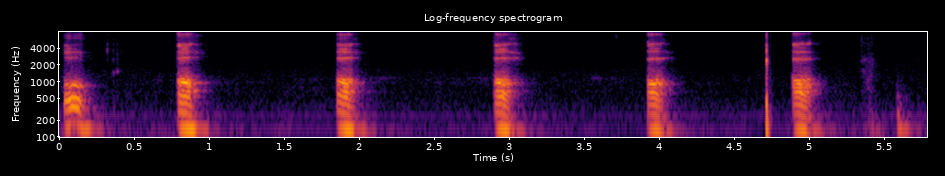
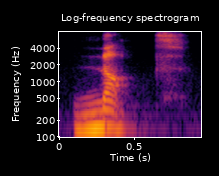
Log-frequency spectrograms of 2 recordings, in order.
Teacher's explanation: Con la O corta, abrimos la boca como si fuésemos a hacer la A, pero en vez de la A decimos O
